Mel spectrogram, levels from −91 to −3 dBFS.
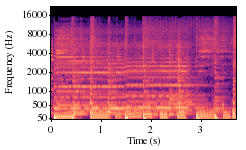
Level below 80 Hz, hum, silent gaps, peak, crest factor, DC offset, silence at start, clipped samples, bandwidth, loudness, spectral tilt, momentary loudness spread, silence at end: -20 dBFS; none; none; 0 dBFS; 14 dB; under 0.1%; 0 s; under 0.1%; 15.5 kHz; -16 LUFS; -4.5 dB/octave; 3 LU; 0 s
